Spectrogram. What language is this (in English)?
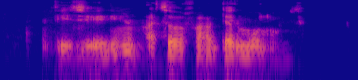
Kabyle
